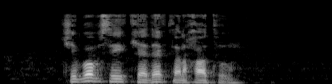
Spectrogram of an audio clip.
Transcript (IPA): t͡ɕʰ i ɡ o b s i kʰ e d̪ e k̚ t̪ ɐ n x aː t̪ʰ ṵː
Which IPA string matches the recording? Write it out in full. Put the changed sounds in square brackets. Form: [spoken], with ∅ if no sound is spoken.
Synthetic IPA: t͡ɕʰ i [b] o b s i kʰ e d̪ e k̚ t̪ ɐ n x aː t̪ʰ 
